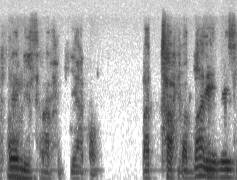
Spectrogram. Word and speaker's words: tafadhali: But tafadhali Please.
